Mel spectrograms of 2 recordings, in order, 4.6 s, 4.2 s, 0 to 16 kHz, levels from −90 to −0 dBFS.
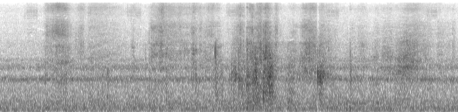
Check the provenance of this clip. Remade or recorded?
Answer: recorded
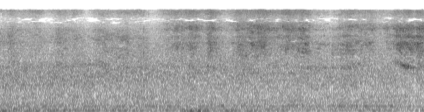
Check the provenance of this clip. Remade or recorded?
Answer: recorded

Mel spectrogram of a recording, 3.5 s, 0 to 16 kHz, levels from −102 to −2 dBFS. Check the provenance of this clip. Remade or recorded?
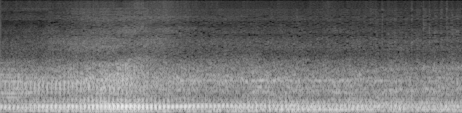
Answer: remade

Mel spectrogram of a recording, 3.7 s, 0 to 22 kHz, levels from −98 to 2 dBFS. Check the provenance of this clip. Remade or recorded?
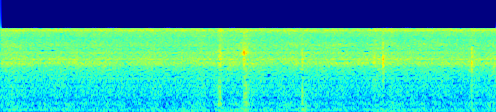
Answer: remade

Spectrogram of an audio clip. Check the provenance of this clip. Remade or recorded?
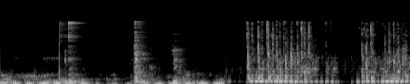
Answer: recorded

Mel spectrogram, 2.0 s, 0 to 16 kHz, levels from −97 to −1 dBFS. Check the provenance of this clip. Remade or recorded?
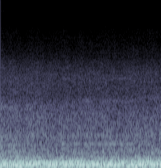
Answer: remade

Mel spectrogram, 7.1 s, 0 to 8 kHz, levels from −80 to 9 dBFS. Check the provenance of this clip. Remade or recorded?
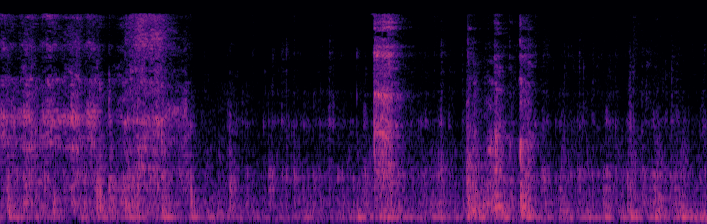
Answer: recorded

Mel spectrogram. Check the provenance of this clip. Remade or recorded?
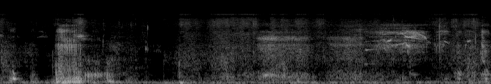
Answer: recorded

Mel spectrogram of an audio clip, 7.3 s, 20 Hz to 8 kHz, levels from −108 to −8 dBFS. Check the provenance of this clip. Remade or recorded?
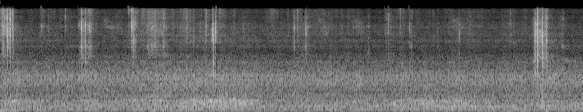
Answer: remade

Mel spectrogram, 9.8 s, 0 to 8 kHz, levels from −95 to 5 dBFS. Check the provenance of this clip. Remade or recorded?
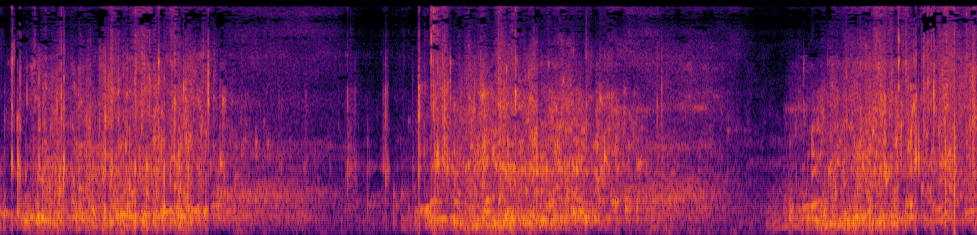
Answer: remade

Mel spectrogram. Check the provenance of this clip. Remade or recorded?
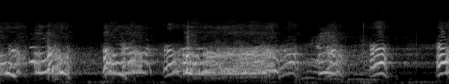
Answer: remade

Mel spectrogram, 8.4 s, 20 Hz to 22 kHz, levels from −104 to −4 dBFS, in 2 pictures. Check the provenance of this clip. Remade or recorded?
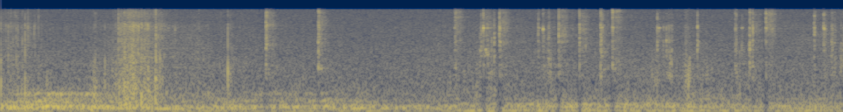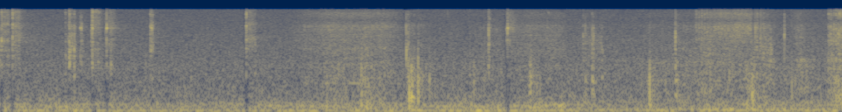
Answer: recorded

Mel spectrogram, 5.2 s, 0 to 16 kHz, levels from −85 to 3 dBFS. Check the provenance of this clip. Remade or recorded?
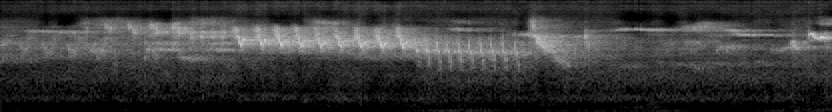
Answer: remade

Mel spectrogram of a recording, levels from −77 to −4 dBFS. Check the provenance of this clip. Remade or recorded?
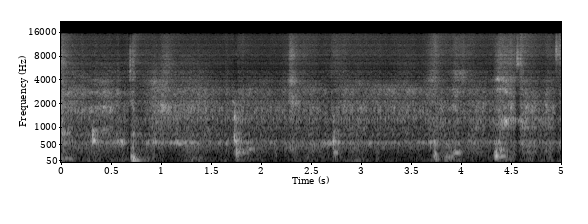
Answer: remade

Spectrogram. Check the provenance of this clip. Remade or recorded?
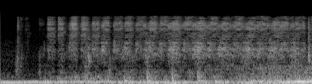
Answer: recorded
